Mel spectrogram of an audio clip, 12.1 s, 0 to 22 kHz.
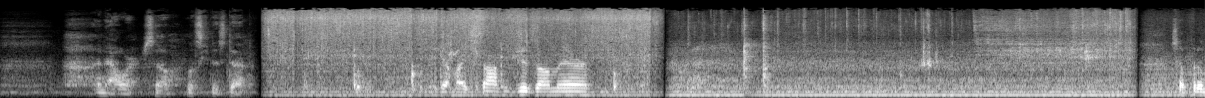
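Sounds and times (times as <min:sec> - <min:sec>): sausages sizzling in a frying pan: 0:02.6 - 0:11.4.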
